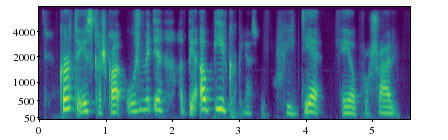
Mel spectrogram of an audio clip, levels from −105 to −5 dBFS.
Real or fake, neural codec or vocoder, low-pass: fake; codec, 16 kHz, 1 kbps, X-Codec, HuBERT features, trained on LibriSpeech; 7.2 kHz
